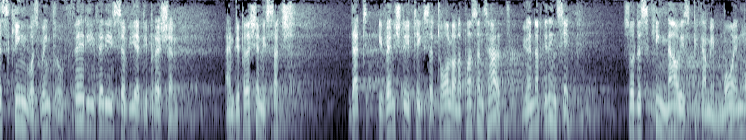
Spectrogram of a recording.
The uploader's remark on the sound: Jumuah lecture.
